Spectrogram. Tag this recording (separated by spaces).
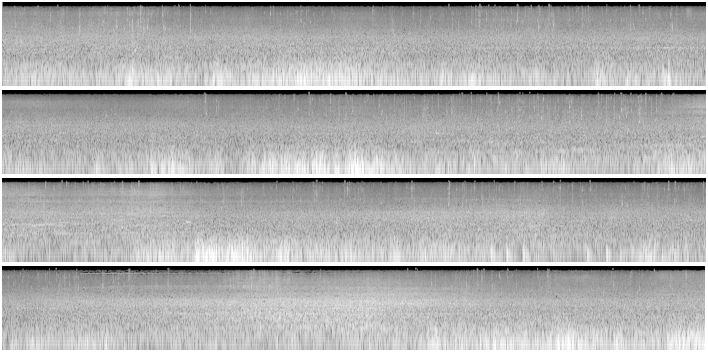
Monotonous Traffic Water Wind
